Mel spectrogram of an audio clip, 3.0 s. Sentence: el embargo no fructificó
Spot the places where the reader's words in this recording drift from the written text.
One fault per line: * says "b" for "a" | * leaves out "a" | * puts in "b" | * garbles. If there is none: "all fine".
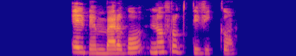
all fine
